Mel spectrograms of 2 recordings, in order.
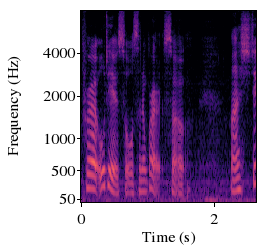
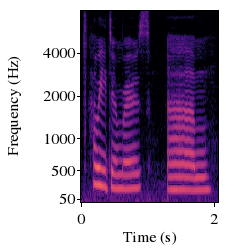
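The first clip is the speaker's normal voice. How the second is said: ordinary talk, nothing marked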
